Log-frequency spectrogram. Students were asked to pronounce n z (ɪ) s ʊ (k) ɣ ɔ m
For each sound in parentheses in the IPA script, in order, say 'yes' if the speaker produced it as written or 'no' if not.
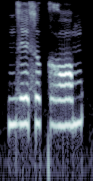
yes, yes

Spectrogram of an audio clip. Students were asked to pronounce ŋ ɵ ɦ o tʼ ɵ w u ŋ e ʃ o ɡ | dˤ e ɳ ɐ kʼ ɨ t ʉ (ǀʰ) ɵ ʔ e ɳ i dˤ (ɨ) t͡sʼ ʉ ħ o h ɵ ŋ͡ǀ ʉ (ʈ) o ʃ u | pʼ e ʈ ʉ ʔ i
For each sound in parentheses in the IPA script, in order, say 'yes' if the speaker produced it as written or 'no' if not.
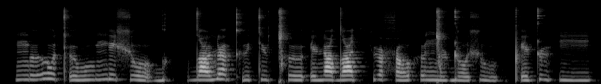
yes, no, no

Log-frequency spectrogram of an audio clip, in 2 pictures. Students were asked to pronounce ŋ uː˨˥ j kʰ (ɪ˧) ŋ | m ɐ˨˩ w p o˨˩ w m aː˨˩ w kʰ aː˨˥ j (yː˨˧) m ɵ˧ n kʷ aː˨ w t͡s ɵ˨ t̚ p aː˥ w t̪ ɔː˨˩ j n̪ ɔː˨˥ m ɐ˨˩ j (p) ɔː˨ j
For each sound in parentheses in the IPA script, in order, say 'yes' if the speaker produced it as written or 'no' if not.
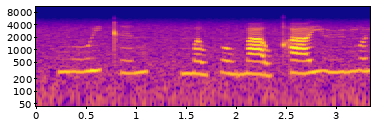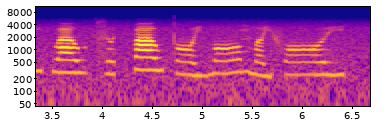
no, yes, no

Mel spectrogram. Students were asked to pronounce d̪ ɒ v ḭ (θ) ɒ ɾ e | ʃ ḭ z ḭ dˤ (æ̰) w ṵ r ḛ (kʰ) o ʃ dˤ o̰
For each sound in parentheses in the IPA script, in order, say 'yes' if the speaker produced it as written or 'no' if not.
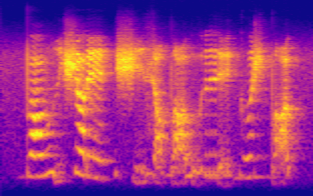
no, yes, no

